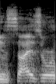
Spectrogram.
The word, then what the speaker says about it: Incisor: the Nerf alien menace incisor now I may be mispronouncing that but I think it's supposed to be in czor like the teeth that you have on in your head currently so what does this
